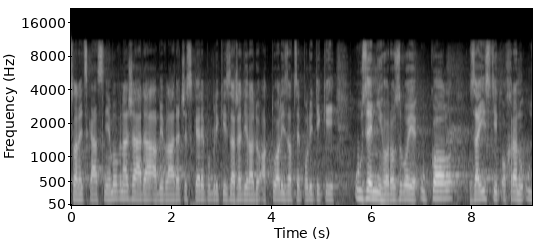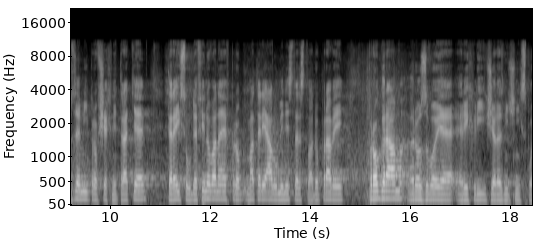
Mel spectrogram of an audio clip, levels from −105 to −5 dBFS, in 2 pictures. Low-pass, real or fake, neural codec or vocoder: 10.8 kHz; real; none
